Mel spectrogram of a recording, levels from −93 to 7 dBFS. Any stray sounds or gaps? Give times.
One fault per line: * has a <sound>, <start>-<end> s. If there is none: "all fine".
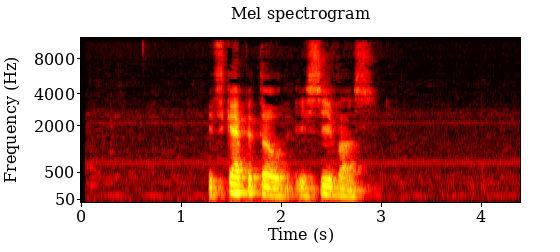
all fine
